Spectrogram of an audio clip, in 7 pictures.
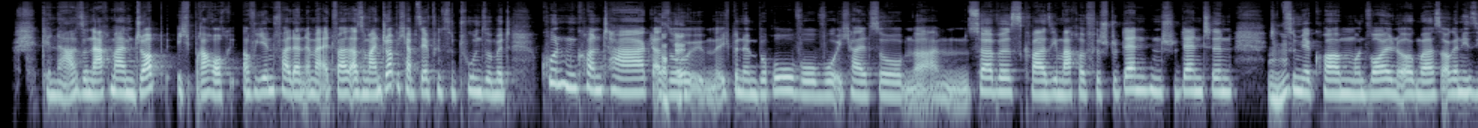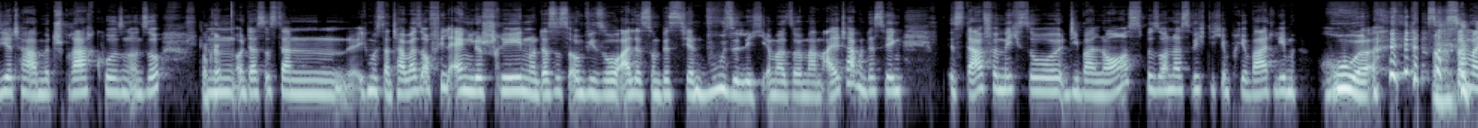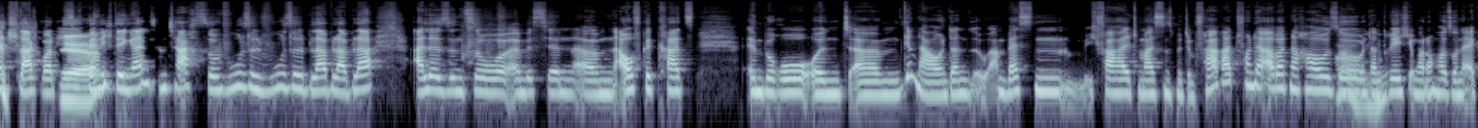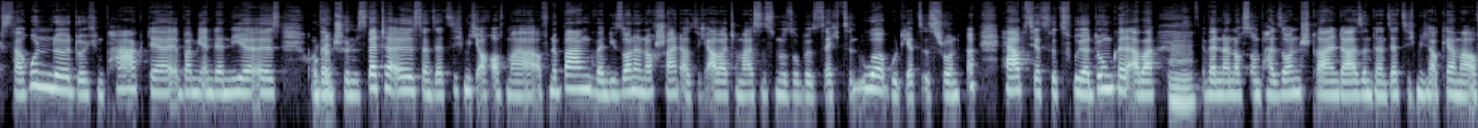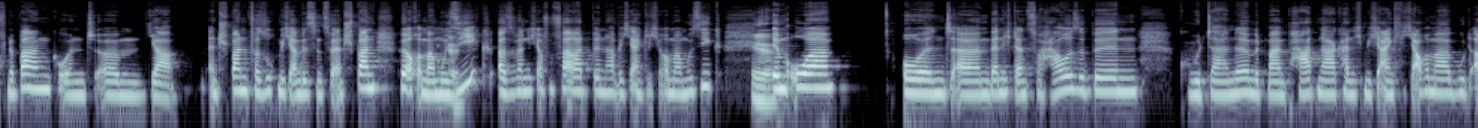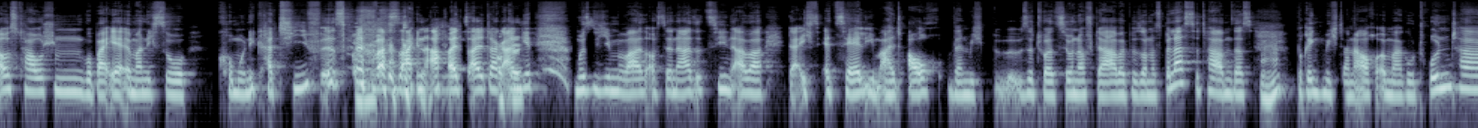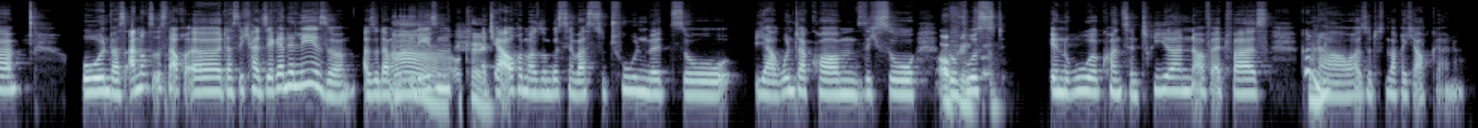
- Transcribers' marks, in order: other noise; stressed: "Ruhe"; laugh; other background noise; chuckle; chuckle; chuckle; laughing while speaking: "was seinen"
- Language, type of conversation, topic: German, podcast, Wie schaffst du die Balance zwischen Arbeit und Privatleben?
